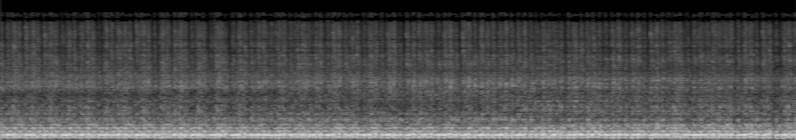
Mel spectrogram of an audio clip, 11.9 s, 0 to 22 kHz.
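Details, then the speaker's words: Turbocharged small-block Chevy V8 drag car at cold start, fired on brake clean after battery changes. Deep, loping, uneven chug at idle, like a choo-choo train, steady throughout; it starts and idles normally. "She looks like a choo-choo train. Choo-choo. All right, it did start up."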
